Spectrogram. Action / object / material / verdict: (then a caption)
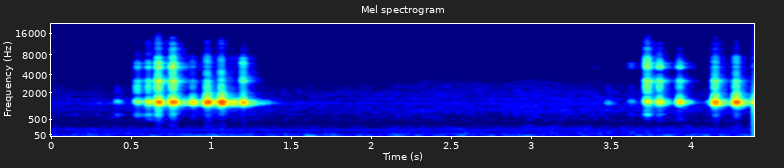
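scrape / carved hollow wooden frog guiro / wood / none. A wooden stick taps and scrapes the ridged back of a hand-sized, carved, hollow wooden frog guiro. Two short bursts of quick, dry clicks are separated by about two seconds of silence. Each click has a hollow, woody tone around 1.3 kHz and dies away almost instantly.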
